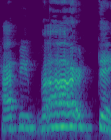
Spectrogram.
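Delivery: bleating, little-sheep-like voice. Giving a birthday shout-out on a Bible storytime show, sounding like a little sheep. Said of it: "You sounded like a little sheep".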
